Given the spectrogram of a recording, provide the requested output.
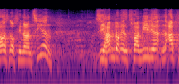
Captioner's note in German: Zurufe von der SPD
